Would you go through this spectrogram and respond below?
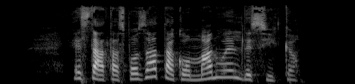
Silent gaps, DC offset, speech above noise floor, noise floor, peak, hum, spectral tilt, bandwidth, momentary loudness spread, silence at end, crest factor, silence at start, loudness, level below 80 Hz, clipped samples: none; under 0.1%; 31 dB; -58 dBFS; -2 dBFS; none; -0.5 dB/octave; 17 kHz; 17 LU; 0.6 s; 26 dB; 0.75 s; -25 LUFS; -76 dBFS; under 0.1%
